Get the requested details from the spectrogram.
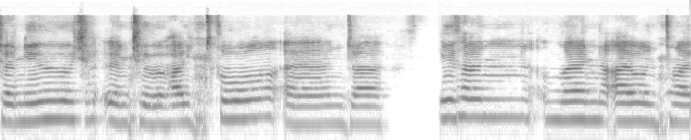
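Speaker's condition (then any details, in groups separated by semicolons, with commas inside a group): Moebius syndrome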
